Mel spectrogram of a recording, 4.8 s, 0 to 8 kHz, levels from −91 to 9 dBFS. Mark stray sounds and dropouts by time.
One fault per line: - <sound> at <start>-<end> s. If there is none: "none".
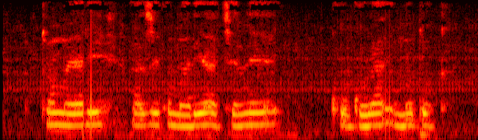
none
